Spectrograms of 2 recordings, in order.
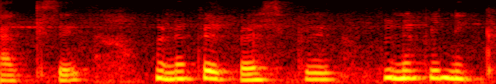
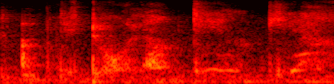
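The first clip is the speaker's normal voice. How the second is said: breathy secret whisper, all air; 19 dB quieter than usual. Acted. Boy asks tutor why he locked the door, whispering. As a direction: hush it so only he hears. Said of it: "धीरे से बोला था".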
